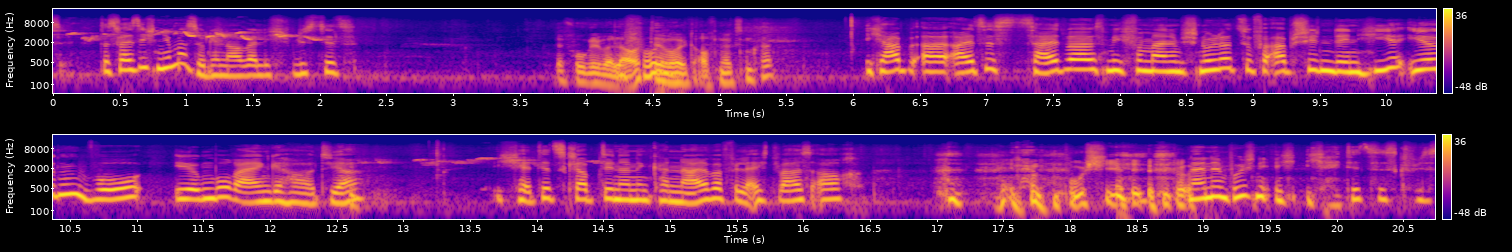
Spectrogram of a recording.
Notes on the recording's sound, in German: Haben die beiden den Podcast kurzerhand im Gehen aufgenommen. Sie sind eine Stunde lang durch den Park des Schlosses Schönbrunn in Wien gewandert und haben sich dabei aufgenommen.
